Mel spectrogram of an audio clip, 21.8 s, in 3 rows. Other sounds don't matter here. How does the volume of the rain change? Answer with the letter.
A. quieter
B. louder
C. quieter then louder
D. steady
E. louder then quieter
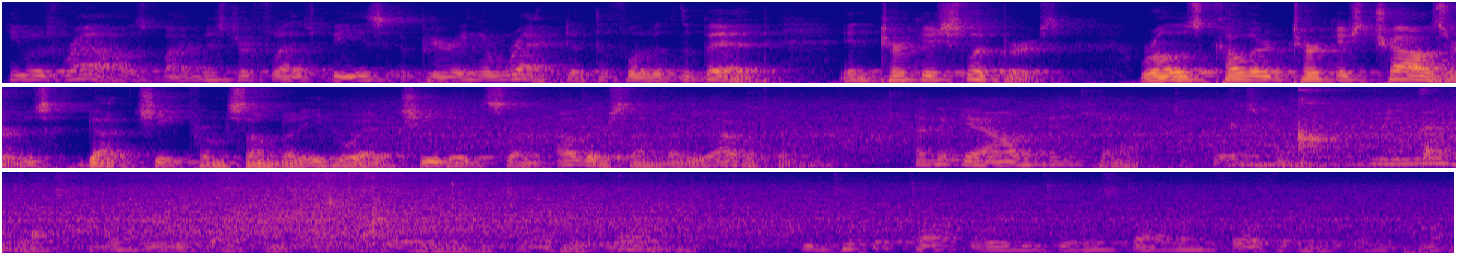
E.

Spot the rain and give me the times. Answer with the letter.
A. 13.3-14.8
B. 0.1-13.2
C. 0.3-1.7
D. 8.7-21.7
D.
